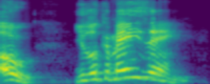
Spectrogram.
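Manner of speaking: statement delivered with rising, question-like uptalk. Mocking how a listener might sound when approaching someone, with rising, question-like inflection. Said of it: "with the interrogative inflection where your statements sound more like questions".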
